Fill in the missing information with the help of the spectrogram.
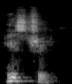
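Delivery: হিস্ট্রি in two syllables, "HIS-tri", falling; correct pronunciation. Shown as a demonstration. Teacher modelling the correct form, হিস্ট্রি as "his-tri". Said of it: "এটা সঠিক উচ্চারণ হচ্ছে".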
